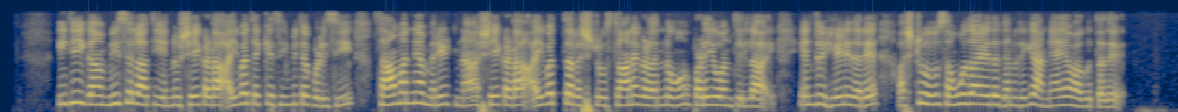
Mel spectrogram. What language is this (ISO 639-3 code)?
kan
